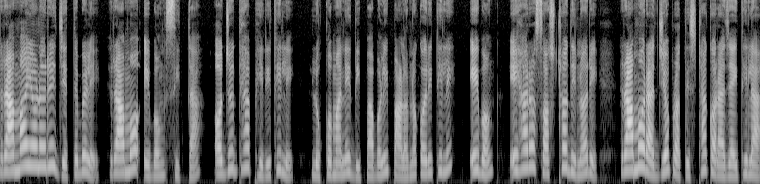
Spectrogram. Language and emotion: Odia, neutral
